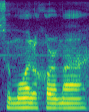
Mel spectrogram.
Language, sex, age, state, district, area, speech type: Assamese, male, 30-45, Assam, Sonitpur, rural, spontaneous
